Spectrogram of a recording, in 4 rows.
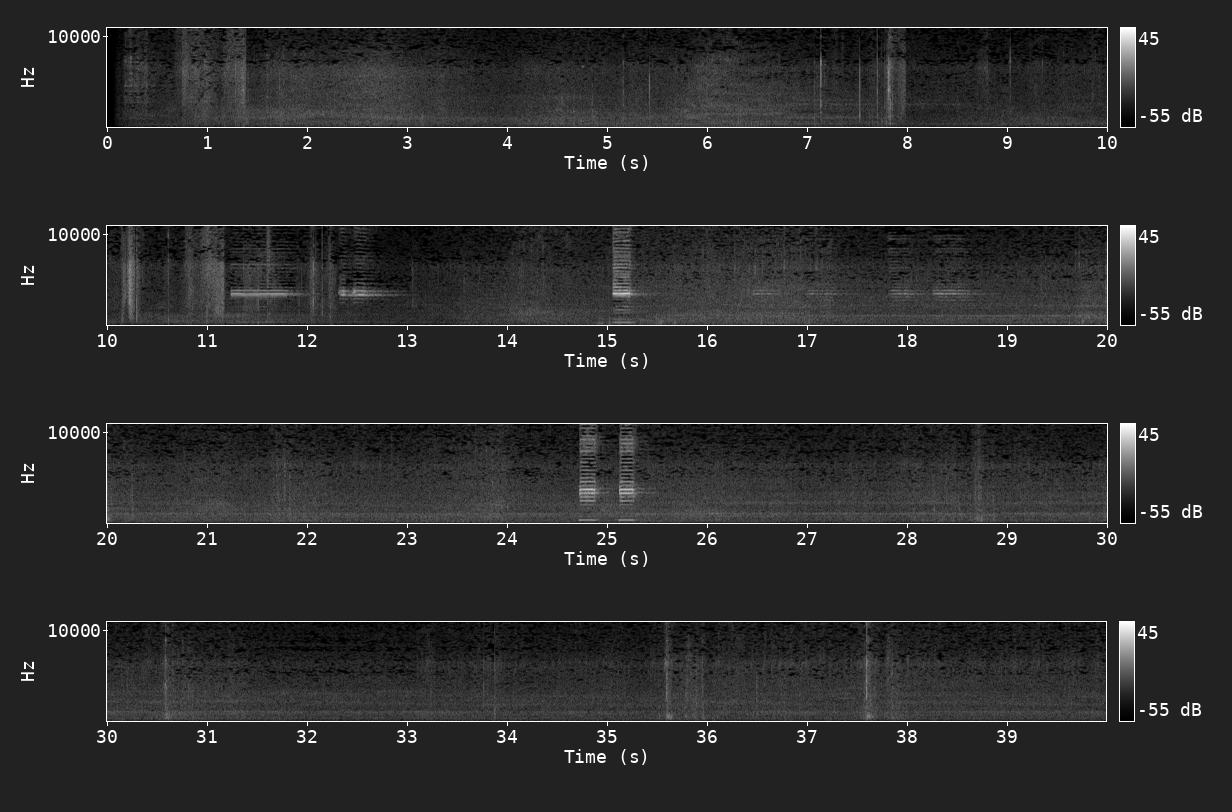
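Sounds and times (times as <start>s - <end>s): road noise: 0.0s - 39.9s
horn beeps: 11.2s - 12.9s, 15.0s - 15.5s
motor scooter engine: 13.5s - 39.9s.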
